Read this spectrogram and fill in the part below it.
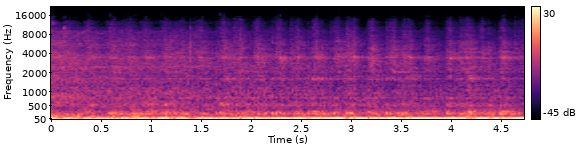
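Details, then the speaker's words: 1985 Chevy C10 cammed V8 with a new Holley 4160 Street Warrior 600 CFM electric choke carb, after the choke opens and fast idle is turned down: deep, low, steady, even idle, no misses or hunting; carb dialed in. "Oh yeah, dialed in good. Now I'd say we have this Holly carb pretty well dialed in."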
